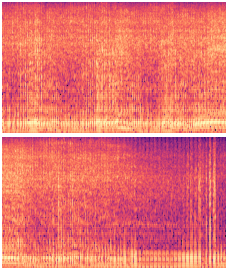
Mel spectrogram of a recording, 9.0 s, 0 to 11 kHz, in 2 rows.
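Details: 2000 Yamaha R1 (4XV), somewhat warmed up: loud, lumpy, wavering engine note, running on three cylinders because the carburetors are leaking air at the intake. Misfire from a carburetor intake air leak, before repair.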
